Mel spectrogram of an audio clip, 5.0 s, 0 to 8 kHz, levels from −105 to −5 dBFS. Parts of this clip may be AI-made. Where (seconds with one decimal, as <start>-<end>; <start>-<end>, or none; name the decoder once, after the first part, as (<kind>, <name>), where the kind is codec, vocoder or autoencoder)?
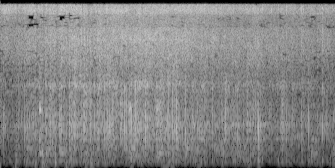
1.5-4.5 (autoencoder, DAC-VAE)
